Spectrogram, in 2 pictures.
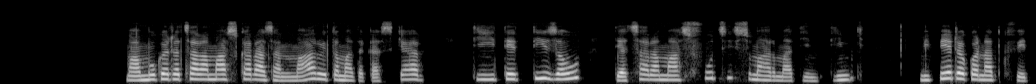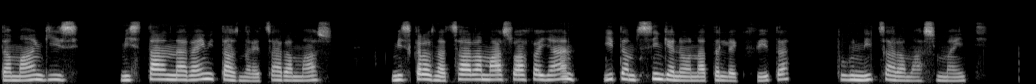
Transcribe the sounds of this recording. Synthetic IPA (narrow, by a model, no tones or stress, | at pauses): mamukaʈ͡ʂət͡saɾamasu̥kaɾazanimaɾuet̪əmad̪aɡasi̥kʲaɾə | t̪iit̪eɾt̪izaw | d̪̥eət͡saɾəmasu̥fut͡sisumaɾumat̪inid̪̥inikʲə̥ | mipeʈ͡ʂakanat̪u̥kʲi̥v̥et̪əmaŋɡizi̥ | misi̥t̪ananəɾajmit̪azunəɾajt͡saɾamasu̥ | misi̥kaɾazanət͡saɾamasuafajani̥ | it̪amisiŋɡʲanawanat̪inilajku̥v̥et̪ə | t̪unit͡saɾəmasumajnt̪i̥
